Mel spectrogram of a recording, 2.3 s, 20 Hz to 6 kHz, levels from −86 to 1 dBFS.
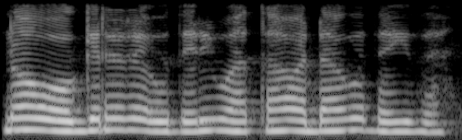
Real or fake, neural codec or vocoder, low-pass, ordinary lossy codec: real; none; 5.4 kHz; none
